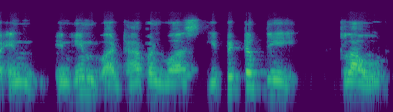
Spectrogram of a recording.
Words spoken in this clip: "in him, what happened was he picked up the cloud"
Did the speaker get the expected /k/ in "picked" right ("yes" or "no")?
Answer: yes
